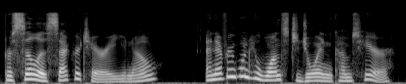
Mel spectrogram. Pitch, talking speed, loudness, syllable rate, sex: 195 Hz, 190 wpm, -18 LUFS, 6.7 syllables/s, female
